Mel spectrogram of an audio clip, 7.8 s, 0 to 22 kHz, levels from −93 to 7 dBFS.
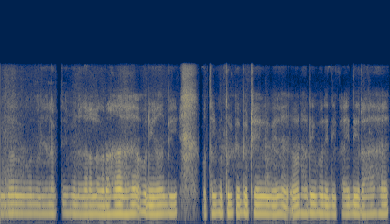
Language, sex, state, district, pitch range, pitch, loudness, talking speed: Hindi, male, Bihar, Jahanabad, 125-130 Hz, 125 Hz, -19 LUFS, 185 wpm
